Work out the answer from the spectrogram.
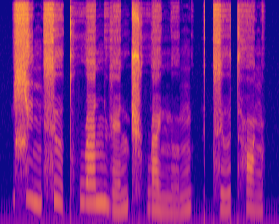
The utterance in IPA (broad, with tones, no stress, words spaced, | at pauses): ɕi˥˧ŋsɹ̩˥˩kʰwa˥n ɥɛ˧˥nʈ͡ʂʰwa˧ɪ̯n̪ʊ˧˥ŋ | t͡sɹ̩˧˥t̪ʰɑ˧ŋ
